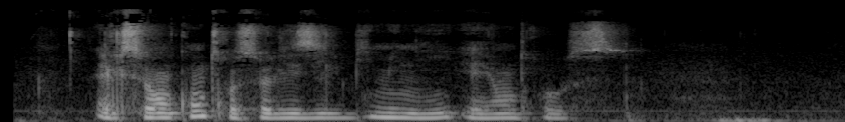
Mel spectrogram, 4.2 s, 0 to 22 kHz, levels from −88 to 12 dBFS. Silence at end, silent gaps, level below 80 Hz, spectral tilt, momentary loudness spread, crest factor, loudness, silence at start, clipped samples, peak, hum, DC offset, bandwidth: 0.3 s; none; -54 dBFS; -4.5 dB/octave; 23 LU; 20 dB; -29 LUFS; 0.35 s; under 0.1%; -10 dBFS; none; under 0.1%; 16 kHz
